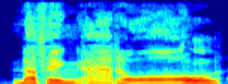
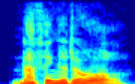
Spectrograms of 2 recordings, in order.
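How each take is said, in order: First: Slow "Nothing at all" rising at the end; incredulous question. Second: Higher "Nothing at all" with a falling end; firm answer. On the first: King doubting Alice's answer, "Nothing at all" as a slow rising question. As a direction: stretch "Nothing at all" low, swooping up into a question. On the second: Alice answering the King, "Nothing at all" high and final. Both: A narrator's reading.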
